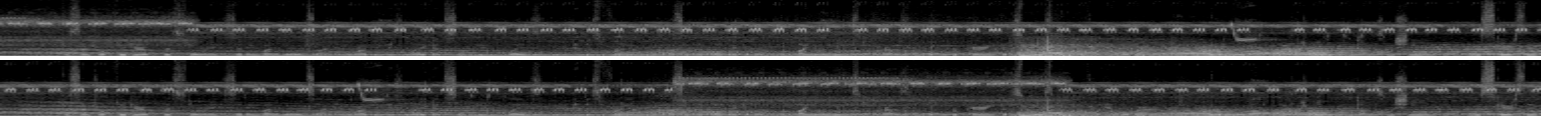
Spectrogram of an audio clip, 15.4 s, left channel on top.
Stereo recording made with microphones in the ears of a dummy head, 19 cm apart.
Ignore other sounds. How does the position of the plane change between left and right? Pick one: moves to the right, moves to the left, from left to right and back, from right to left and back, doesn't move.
moves to the left.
